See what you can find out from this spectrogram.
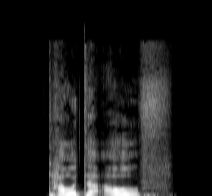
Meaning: inflection of auftauen: 1. first/third-person singular preterite 2. first/third-person singular subjunctive II
- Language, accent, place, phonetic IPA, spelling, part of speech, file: German, Germany, Berlin, [ˌtaʊ̯tə ˈaʊ̯f], taute auf, verb, De-taute auf.ogg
